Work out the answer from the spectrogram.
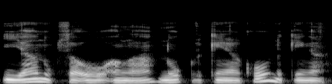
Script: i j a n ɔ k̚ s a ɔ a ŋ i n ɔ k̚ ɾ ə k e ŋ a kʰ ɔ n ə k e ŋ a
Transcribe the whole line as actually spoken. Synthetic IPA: i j a n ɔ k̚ s a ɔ a ŋ a n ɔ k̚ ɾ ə k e ŋ a kʰ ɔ n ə k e ŋ a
